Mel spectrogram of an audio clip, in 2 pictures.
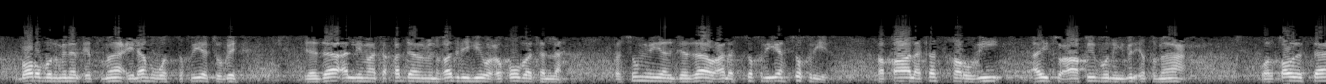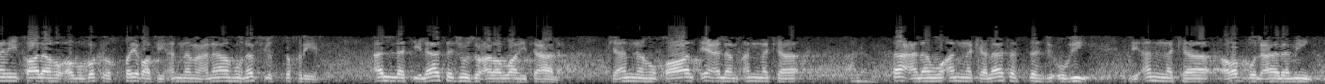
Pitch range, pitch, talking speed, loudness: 140-165 Hz, 150 Hz, 120 wpm, -12 LUFS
